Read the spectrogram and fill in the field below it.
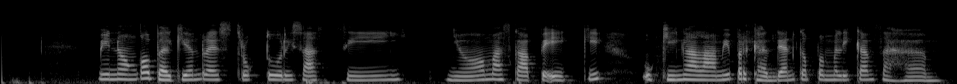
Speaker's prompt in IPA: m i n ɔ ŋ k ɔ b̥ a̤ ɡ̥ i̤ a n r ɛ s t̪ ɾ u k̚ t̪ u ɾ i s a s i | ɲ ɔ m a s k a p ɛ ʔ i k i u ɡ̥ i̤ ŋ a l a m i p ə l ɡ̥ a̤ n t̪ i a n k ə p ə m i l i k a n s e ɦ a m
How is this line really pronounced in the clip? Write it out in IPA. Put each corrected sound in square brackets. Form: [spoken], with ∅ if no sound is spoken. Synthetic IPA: m i n ɔ ŋ k ɔ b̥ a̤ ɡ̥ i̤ a n r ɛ s t̪ ɾ u k̚ t̪ u ɾ i s a s i | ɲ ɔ m a s k a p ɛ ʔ i k i u ɡ̥ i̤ ŋ a l a m i p ə [r] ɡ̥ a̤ n t̪ i a n k ə p ə m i l i k a n s [a] ɦ a m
